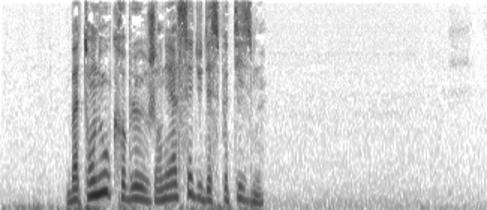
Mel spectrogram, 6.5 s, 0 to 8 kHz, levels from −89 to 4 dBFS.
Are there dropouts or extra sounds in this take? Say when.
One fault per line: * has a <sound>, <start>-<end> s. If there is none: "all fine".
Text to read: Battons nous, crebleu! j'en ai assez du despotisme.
all fine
